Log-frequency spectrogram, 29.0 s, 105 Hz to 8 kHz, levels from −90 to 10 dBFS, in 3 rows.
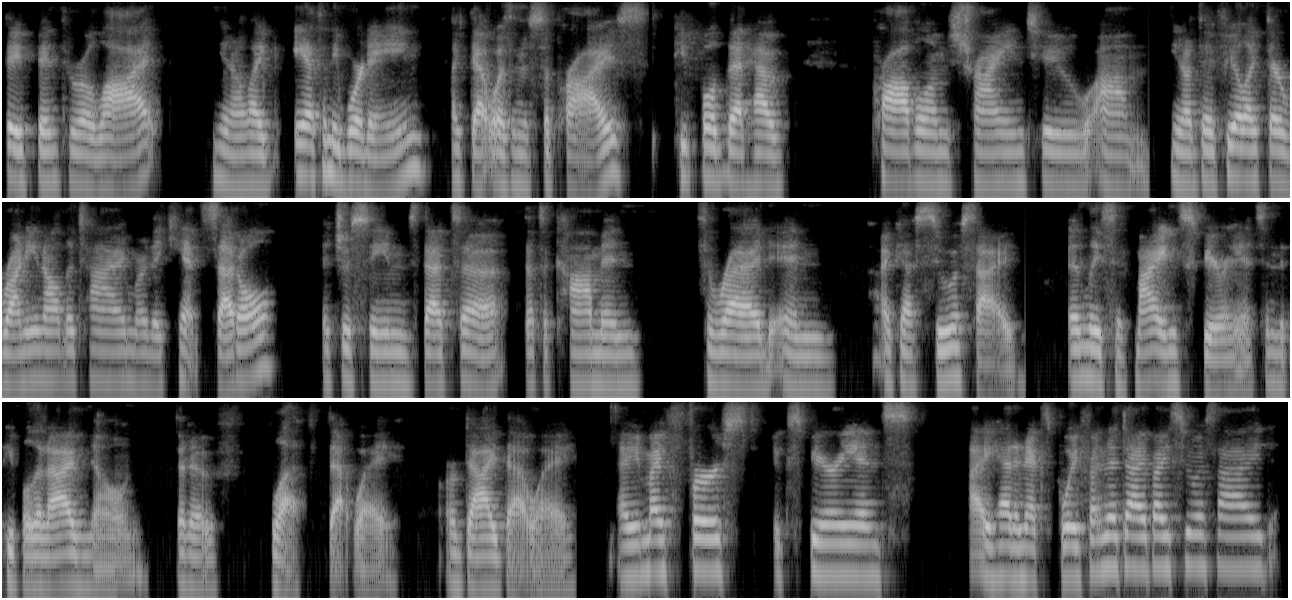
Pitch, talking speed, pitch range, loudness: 150 Hz, 170 wpm, 140-170 Hz, -22 LUFS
